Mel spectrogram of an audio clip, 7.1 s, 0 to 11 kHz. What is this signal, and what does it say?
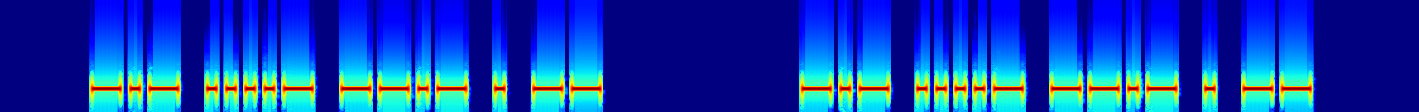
Morse code, heard as a keyed tone, about 25 wpm, 700 Hz. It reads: K4QEM K4QEM
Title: USA Call Signs - 5 Characters - Repeated 2x - 25wpm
